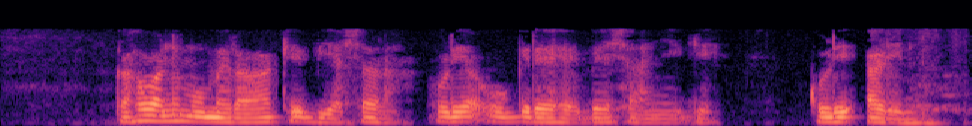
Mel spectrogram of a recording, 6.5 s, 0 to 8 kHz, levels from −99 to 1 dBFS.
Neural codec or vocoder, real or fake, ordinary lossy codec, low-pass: none; real; AAC, 16 kbps; 7.2 kHz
